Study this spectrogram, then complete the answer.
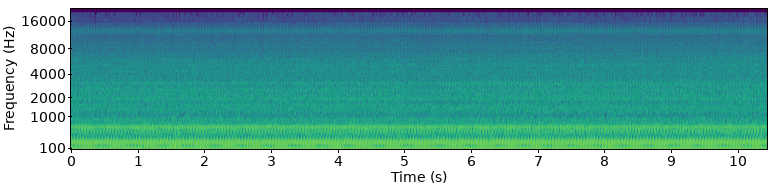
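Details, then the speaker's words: Repaired Kipor KGE 1000Ti inverter generator, warmed up, near full 900 W load (THD 2.3%): constant, even hum holding one pitch with no surging or hunting. Normal running under load. "You know, this machine just performed flawlessly. It started right up, had no issues handling the load, and actually did a great job handling a sudden load."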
